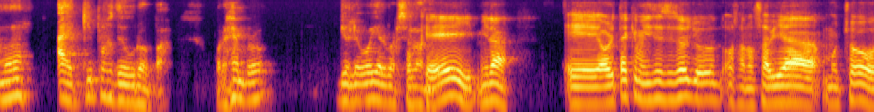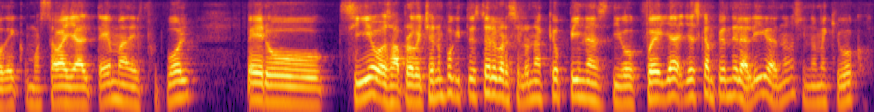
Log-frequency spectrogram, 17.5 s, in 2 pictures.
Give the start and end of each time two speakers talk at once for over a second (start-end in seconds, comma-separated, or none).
none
